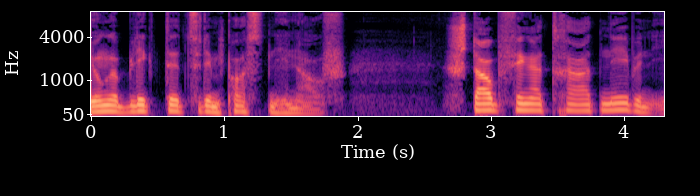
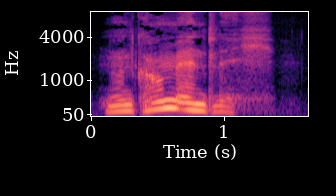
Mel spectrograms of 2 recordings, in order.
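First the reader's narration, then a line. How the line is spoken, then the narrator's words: Hissed. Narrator (German): zischte er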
